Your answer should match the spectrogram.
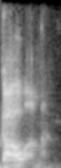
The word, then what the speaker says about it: Golem: I think you can say it either way. I've heard it pronounced both ways. The Golem seems to be the one that's more common, but, you know, tomato, tomato. – You golem. Can say it both ways.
